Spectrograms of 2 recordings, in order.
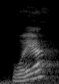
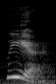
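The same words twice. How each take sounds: First: "Where" as loud rising we-a; "ea" diphthong drill. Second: "Where" as loud falling wi-a; "ia" diphthong drill. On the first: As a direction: say "Where" with an e vowel into schwa, R silent. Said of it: "que son el E A". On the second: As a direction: say "Where" with an i vowel into schwa, R silent. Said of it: "y el I A". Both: Shown as a demonstration.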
